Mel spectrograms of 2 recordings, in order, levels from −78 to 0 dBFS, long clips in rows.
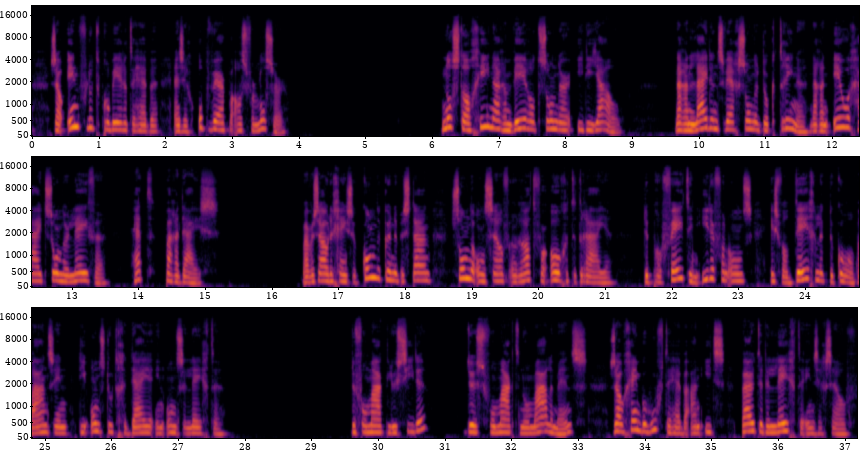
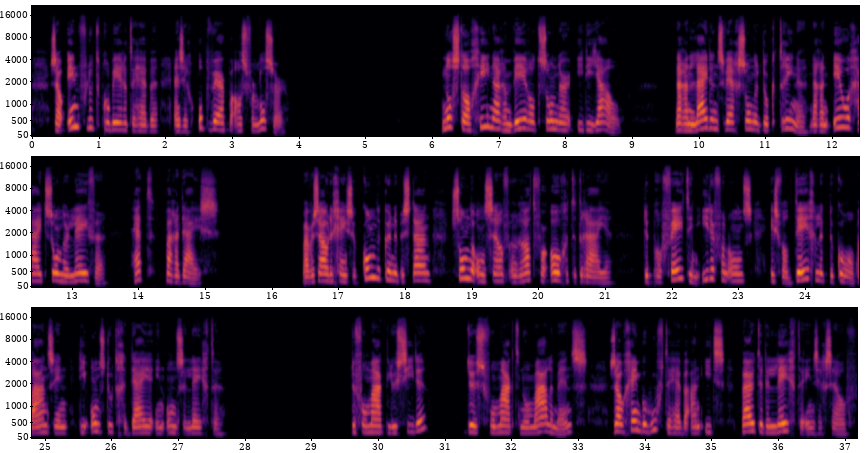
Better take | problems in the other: first | thin; somewhat; fading below 550 Hz

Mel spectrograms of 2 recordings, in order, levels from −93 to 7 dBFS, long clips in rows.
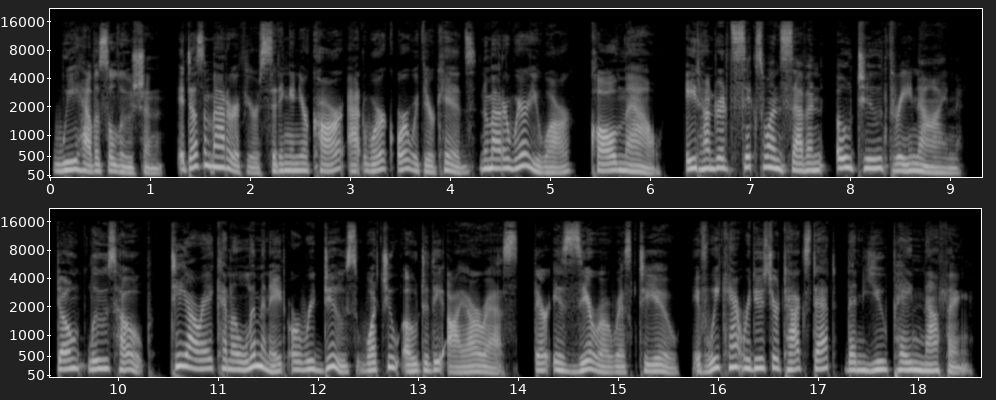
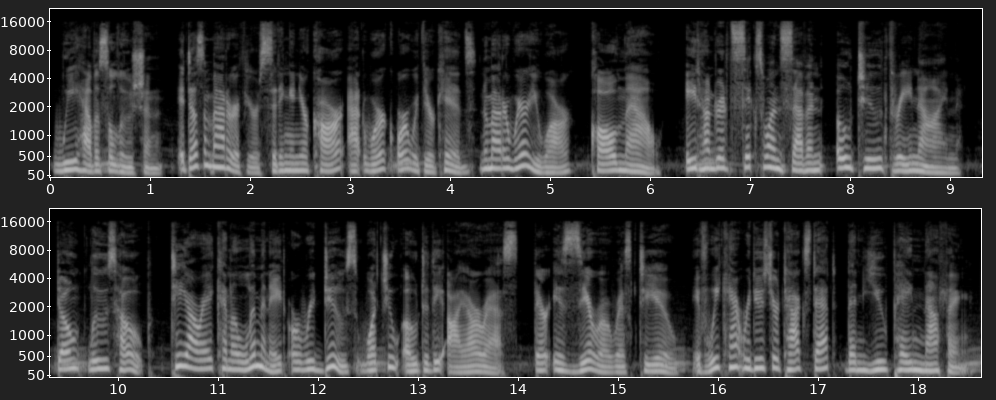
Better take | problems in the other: first | low rumble; faint; throughout; 20 dB below the speech

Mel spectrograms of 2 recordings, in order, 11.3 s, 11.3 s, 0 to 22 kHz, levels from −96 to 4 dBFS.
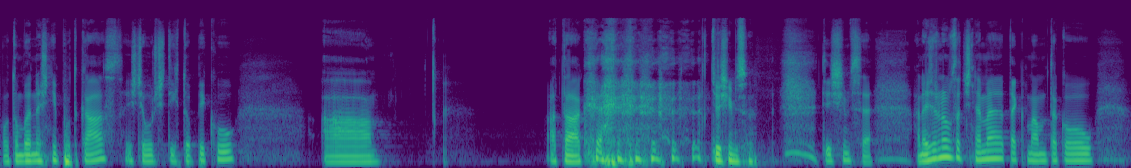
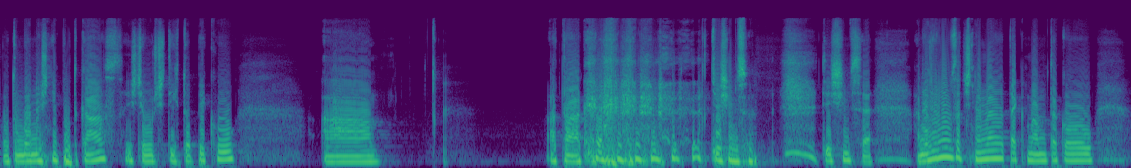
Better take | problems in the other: first | distortion; heavy; 14% of the sound clipped

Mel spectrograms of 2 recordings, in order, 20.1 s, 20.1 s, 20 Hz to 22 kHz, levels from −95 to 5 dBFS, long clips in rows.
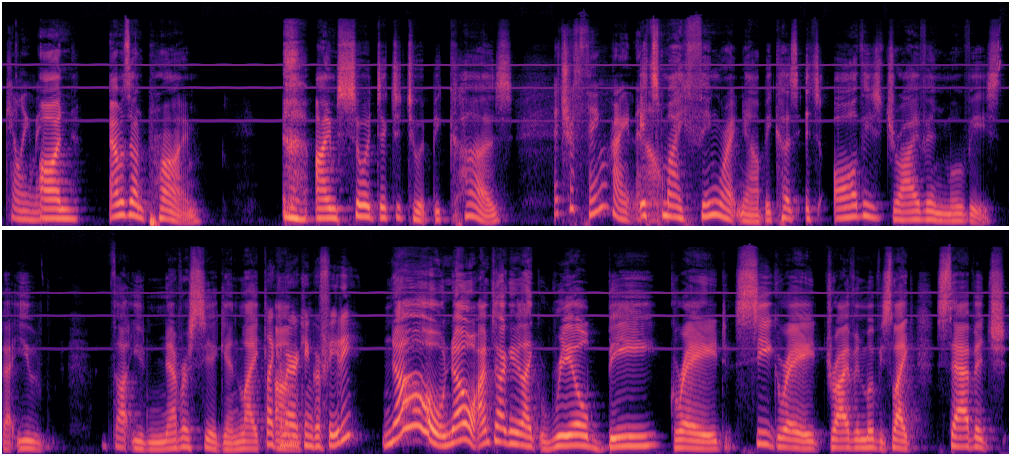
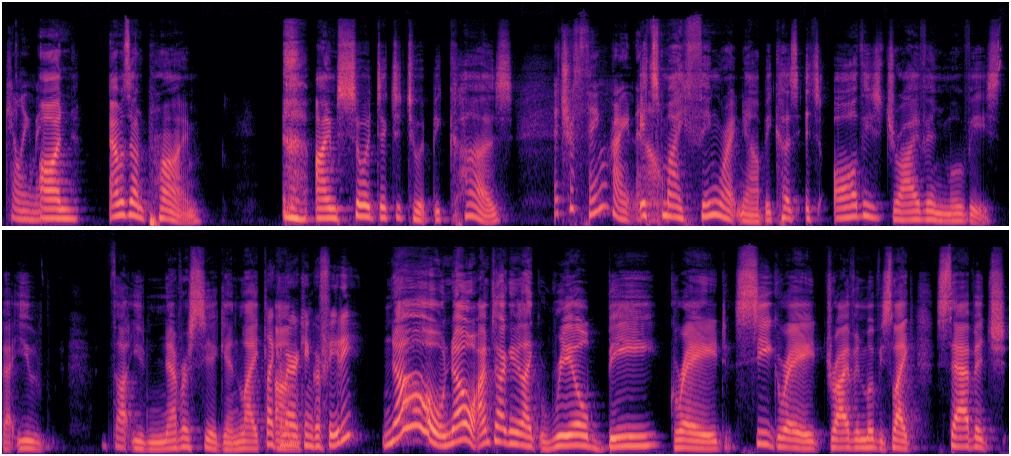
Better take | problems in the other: second | high-pitched whine; faint; throughout; 7 kHz, 25 dB below the speech

